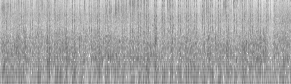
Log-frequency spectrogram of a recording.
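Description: Narrowboat's diesel engine running steadily while the boat is under way, a rapid even mechanical clatter over a low hum.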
